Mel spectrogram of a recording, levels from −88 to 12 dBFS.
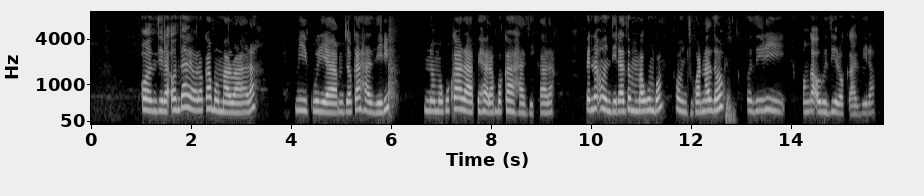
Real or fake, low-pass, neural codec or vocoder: real; 7.2 kHz; none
